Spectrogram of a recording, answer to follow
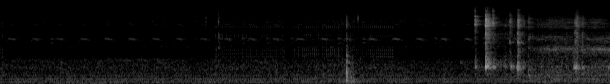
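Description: Quiet room tone with a faint, even ticking in the first half, then a single click and, about five seconds in, a quick cluster of sharp clicks as makeup brushes are handled.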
